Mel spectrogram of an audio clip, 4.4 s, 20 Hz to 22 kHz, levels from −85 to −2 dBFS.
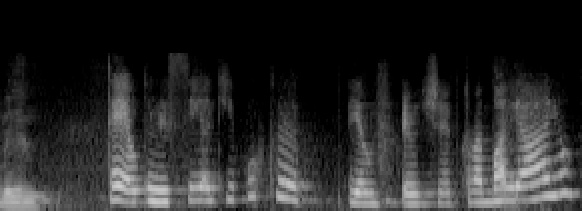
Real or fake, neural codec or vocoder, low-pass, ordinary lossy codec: fake; codec, 16 kHz, 0.5 kbps, X-Codec, HuBERT features, trained on general audio; none; none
